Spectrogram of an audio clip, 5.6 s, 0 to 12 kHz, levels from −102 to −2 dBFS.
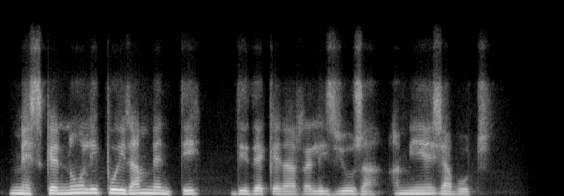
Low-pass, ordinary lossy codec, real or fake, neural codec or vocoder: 7.2 kHz; Opus, 32 kbps; fake; codec, 16 kHz, about 1 kbps, DyCAST, with the encoder's durations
